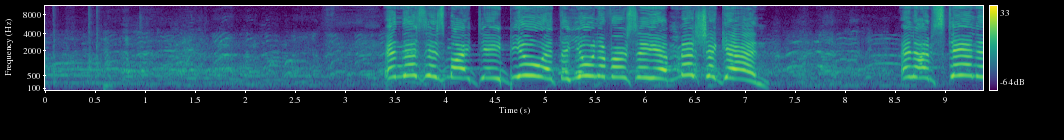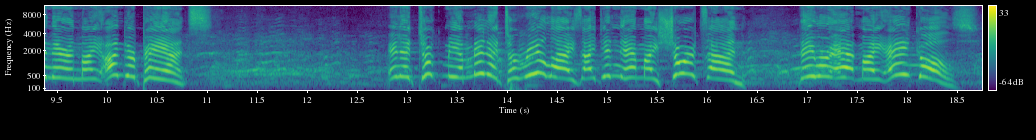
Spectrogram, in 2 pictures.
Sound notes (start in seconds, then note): 0.0 audience laughing; 7.7 audience laughing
